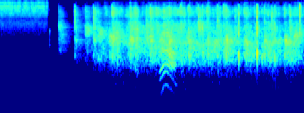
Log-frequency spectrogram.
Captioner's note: all clapping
